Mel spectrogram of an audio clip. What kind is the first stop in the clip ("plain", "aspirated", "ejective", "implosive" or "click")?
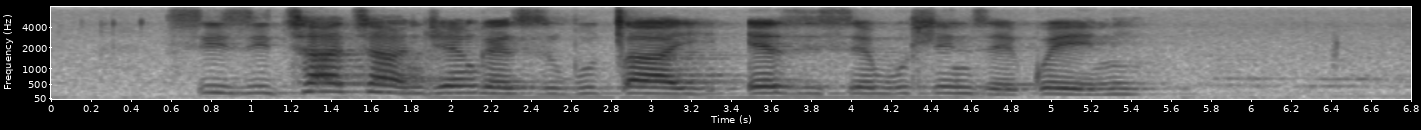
aspirated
